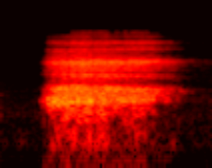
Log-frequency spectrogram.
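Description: A person's deep breath, one long, loud, airy breath lasting about a second and a half, starting about half a second in.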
